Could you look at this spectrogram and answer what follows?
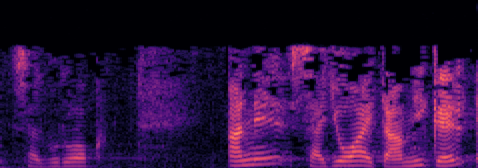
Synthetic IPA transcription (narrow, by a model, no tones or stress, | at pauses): salβuɾuok | ane̞saʝo̞ae̞t̪amike̞l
